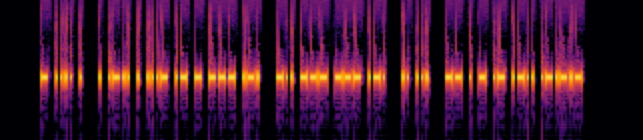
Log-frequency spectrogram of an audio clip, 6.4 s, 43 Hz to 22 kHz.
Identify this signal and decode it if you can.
Morse code, heard as a keyed tone, about 52 wpm, 700 Hz. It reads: THE ELEVATOR DOOR IS METAL.
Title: Sentences from Top 1600 Words 50wpm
